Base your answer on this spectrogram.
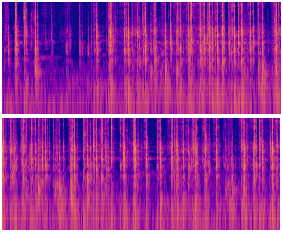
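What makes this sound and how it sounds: Fast typing on a full-size backlit plastic Bluetooth membrane keyboard with white and blue plastic keycaps and a hollow plastic body, with keys pressed by fingertips and the tips of long painted nails. A rapid, uneven stream of short, dry clacks carries a bright click over a soft low thump, each tap dying out almost instantly.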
